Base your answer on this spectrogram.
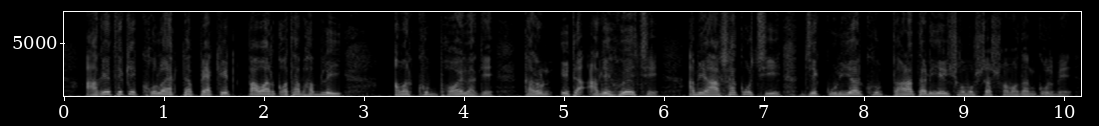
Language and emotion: Bengali, fearful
